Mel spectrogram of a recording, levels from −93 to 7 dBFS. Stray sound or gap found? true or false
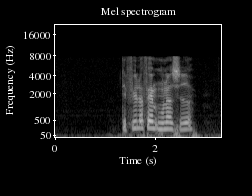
false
